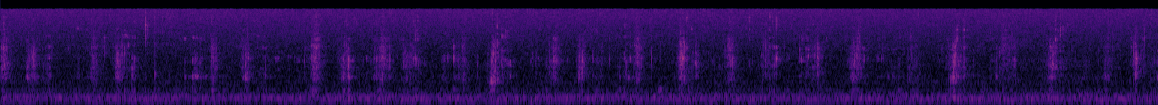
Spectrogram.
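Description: Close-miked chewing of a mouthful of sushi with the mouth closed: a steady run of faint, irregular wet clicks and smacks.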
